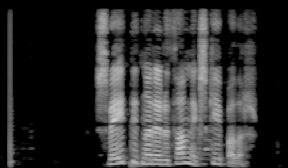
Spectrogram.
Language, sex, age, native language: Icelandic, female, 50-59, Icelandic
